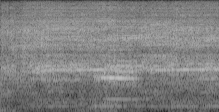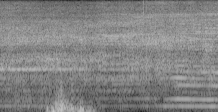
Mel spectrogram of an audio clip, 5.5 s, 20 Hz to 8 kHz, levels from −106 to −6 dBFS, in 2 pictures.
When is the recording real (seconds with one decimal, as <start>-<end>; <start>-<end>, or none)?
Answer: none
